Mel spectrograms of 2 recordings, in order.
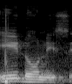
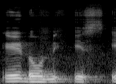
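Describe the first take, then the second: First: Said in the usual way. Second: एडोनिस stretched out slowly, syllables apart; teacher drawing out एडोनिस slowly; slow demo take. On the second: Shown as a demonstration. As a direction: sound out एडोनिस slowly for the class. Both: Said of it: "एडोनिस को कैसे याद करो?".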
